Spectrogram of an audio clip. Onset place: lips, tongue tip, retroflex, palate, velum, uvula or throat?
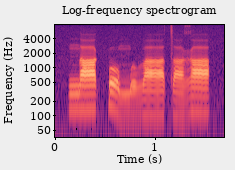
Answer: tongue tip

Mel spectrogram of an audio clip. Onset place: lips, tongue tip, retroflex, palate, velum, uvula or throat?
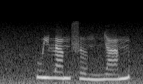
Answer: velum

